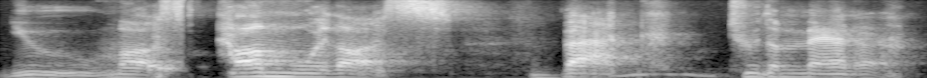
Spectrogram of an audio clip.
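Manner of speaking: slow, solemn character voice; slit-throated man. Acted. Slit-throated man telling them to come along, slow and solemn. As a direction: draw the words out with grave weight.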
